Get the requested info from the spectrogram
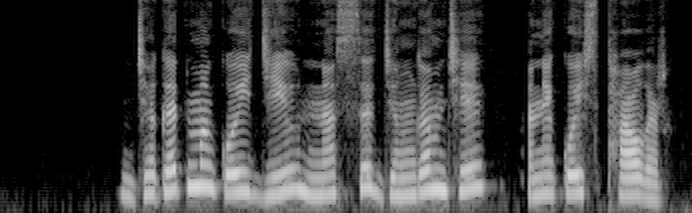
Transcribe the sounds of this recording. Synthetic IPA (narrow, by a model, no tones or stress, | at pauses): d͡ʒəɡət̪mãkoid͡ʒiʋnəsd͡ʒəŋɡəmt͡ʃʰe | ənekoist̪ʰaʋəɾ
